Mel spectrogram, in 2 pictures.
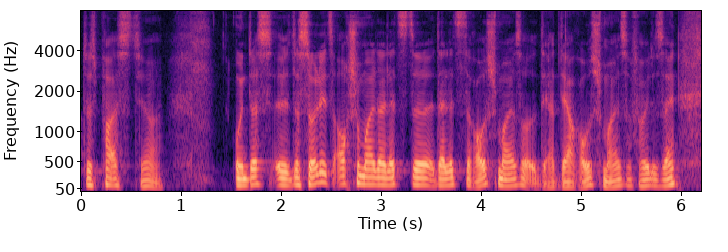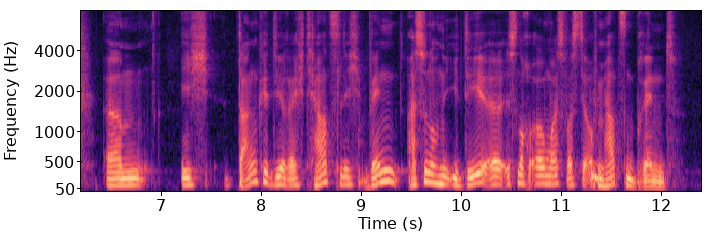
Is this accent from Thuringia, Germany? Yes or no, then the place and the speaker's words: yes; Saalfeld, Thuringia, Germany; moved away; nach Saalfeld in meine Heimatstadt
